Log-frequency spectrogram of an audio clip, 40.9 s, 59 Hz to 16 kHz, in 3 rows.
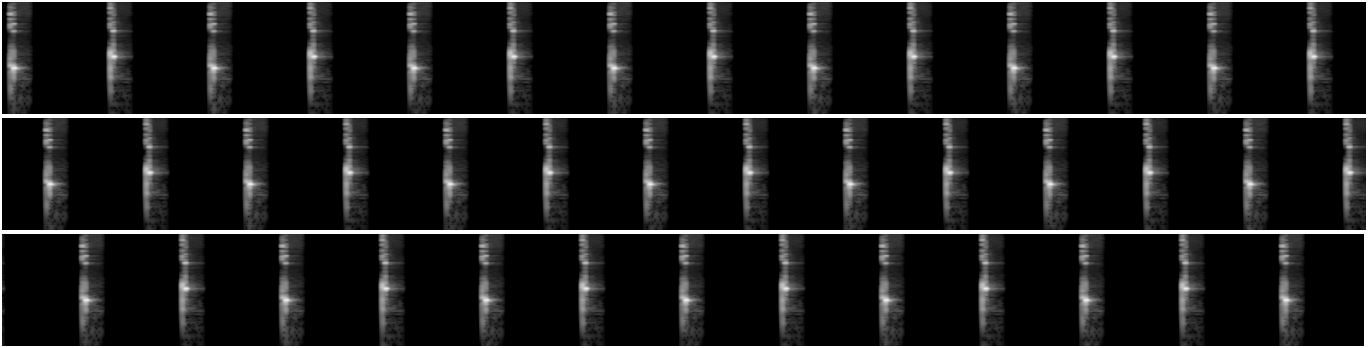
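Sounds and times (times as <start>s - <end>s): timer ticking: 0.1s - 0.3s, 1.1s - 1.3s, 2.1s - 2.3s, 3.1s - 3.3s, 4.1s - 4.3s, 5.1s - 5.3s, 6.1s - 6.3s, 7.1s - 7.3s, 8.1s - 8.3s, 9.1s - 9.3s, 10.1s - 10.3s, 11.1s - 11.3s, 12.1s - 12.3s, 13.1s - 13.3s, 14.1s - 14.3s, 15.1s - 15.3s, 16.1s - 16.3s, 17.1s - 17.3s, 18.1s - 18.3s, 19.1s - 19.3s, 20.1s - 20.3s, 21.1s - 21.3s, 22.1s - 22.3s, 23.1s - 23.3s, 24.1s - 24.3s, 25.1s - 25.3s, 26.1s - 26.3s, 28.1s - 28.3s, 30.1s - 30.3s, 31.1s - 31.3s, 32.1s - 32.3s, 34.1s - 34.3s, 36.1s - 36.3s, 38.1s - 38.3s, 40.1s - 40.3s.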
